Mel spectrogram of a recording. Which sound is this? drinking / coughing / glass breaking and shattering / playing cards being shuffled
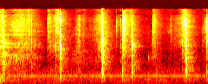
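playing cards being shuffled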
